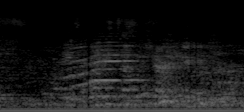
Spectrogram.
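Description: Near silence with faint, distant voices; a brief high, gliding voice sound about a second in.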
